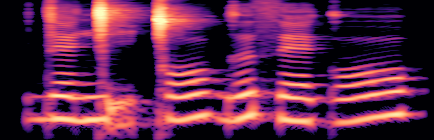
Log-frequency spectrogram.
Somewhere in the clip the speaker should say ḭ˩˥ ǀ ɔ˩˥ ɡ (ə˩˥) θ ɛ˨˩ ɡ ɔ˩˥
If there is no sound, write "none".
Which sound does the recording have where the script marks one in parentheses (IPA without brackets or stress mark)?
ə˩˥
